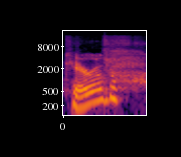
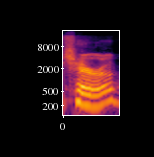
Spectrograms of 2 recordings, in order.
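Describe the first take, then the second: First: The word begins with a hard k sound. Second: The word begins with a soft ch sound. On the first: "it is a hard k sound" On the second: "don't say cherub"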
